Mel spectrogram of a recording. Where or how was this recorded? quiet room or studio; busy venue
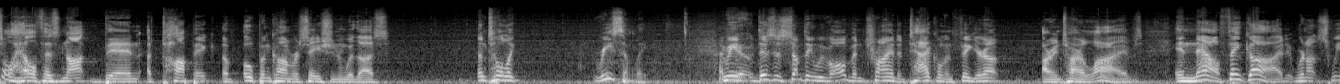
busy venue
